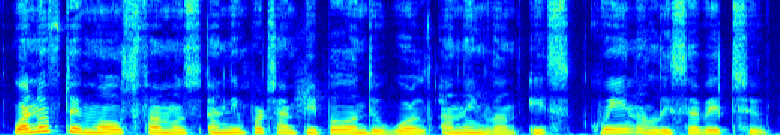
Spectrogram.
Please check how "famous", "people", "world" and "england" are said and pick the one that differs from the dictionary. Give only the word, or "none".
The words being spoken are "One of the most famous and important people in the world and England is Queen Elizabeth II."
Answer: none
